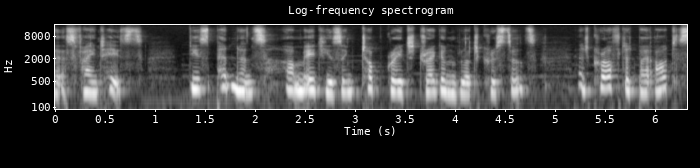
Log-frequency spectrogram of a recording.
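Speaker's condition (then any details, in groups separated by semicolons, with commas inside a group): No condition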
